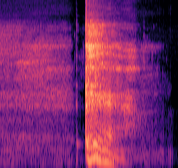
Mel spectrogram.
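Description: A person clears something stuck in their throat: one loud, rasping burst with a gravelly voiced edge that lasts about a second and then fades, after a quieter stretch of low background noise.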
